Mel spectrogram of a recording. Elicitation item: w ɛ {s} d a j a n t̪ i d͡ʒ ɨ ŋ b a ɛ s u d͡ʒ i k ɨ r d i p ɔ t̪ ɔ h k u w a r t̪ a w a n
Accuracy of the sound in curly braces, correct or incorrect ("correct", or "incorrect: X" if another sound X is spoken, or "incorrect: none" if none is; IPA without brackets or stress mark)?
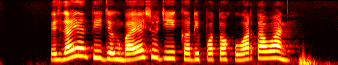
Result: correct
